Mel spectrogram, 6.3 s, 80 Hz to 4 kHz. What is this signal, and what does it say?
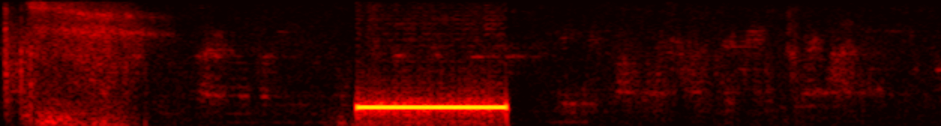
Ringback tone (Europe, 425 Hz).
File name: out- -2007- - - .21830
